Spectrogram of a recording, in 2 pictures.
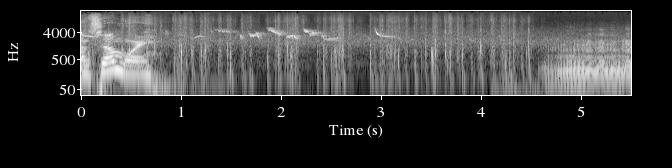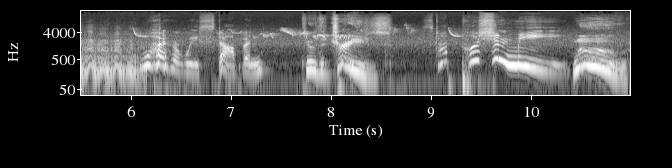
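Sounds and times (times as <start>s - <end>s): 
speech: 0.0s - 0.9s, 6.3s - 10.9s
horse hooves clopping and shuffling: 0.0s - 4.9s
birds chirping: 0.0s - 10.9s
horse whinnying: 4.6s - 6.2s.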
